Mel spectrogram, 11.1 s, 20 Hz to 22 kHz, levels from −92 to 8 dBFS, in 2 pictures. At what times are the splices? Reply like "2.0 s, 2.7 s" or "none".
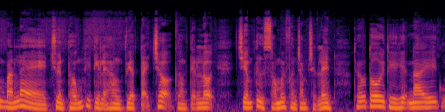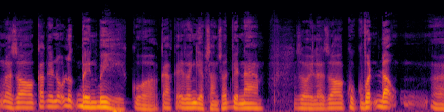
4.3 s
